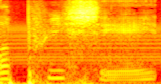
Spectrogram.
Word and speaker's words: appreciate: So even though we hear 2 P's in spelling, we only say 1 in normal speech.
